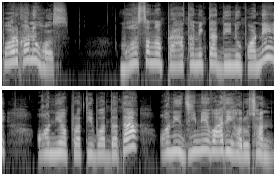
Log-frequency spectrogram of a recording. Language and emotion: Nepali, surprised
